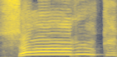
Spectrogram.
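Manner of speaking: acted video game battle shout. Doing a Street Fighter voice after a review is announced: Street Fighter Ryu voice. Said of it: "my, uh, Street Fighter Ryu voice".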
